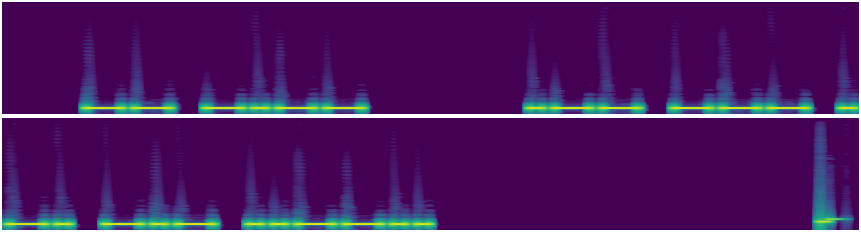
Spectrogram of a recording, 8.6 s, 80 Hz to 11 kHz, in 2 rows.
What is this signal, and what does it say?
Morse code, heard as a keyed tone, about 20 wpm, 700 Hz. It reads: MY WORK?
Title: 2x Word-Spacing - Sentences from Top 500 Words - 20wpm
